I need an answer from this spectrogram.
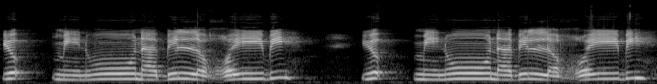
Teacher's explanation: الذین یؤمنون، حمزہ ساکن ہے، ہمیشہ جھٹکے سے پڑھی جائے گی۔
